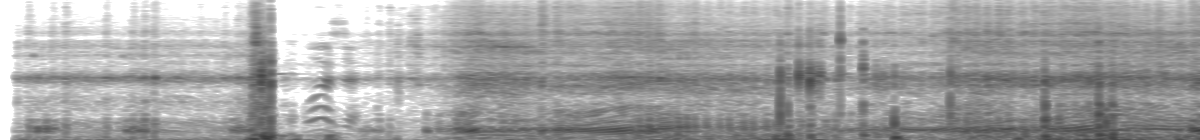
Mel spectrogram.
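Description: Dirt-bike engine revving up and down as it rides a forest trail, coming in louder about two seconds in after a single sharp knock.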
